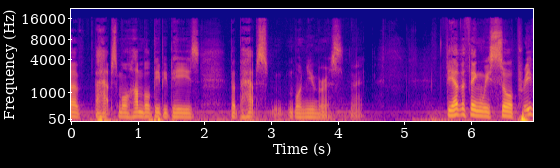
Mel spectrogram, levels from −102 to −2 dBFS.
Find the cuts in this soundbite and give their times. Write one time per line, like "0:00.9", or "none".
none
